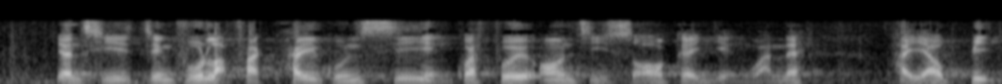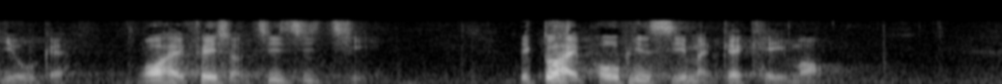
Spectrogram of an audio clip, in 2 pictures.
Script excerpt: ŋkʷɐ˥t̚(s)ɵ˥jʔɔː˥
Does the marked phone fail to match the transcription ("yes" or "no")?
yes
